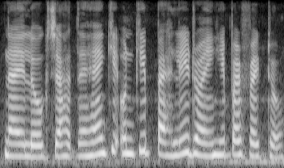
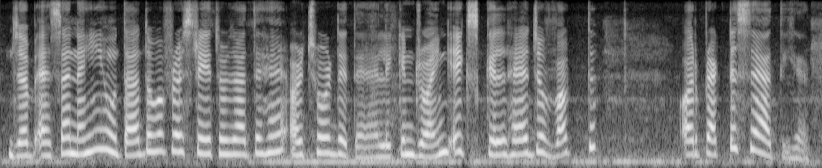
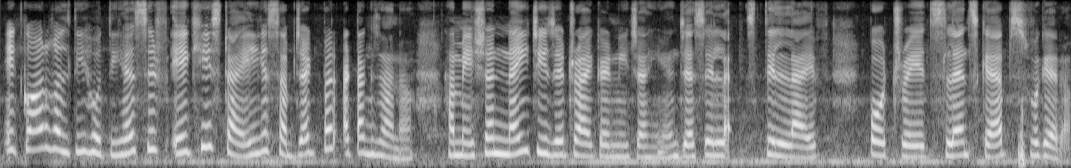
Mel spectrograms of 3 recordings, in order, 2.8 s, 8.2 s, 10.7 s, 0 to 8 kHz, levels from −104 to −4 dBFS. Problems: background sounds at intervals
